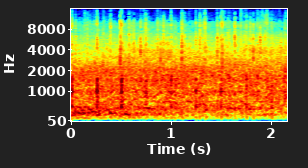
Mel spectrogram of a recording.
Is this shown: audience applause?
yes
